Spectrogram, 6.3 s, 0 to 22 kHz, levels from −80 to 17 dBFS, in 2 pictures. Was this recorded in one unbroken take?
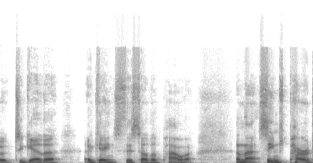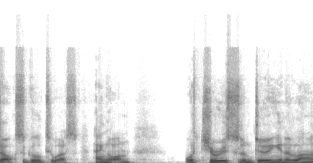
yes; 0 cuts

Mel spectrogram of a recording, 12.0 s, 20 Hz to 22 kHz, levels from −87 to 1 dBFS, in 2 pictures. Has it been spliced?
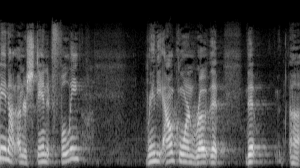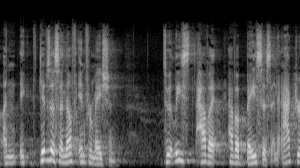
yes; 1 cut; at 5.7 s

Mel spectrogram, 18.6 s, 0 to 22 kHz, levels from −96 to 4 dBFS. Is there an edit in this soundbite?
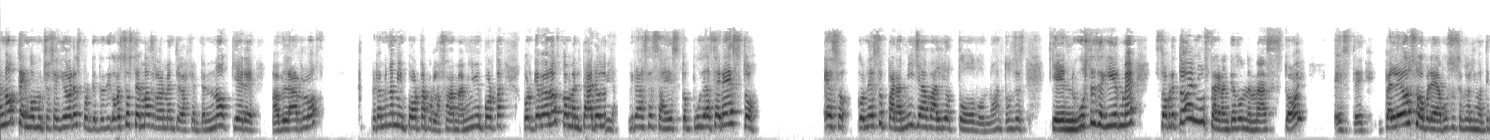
yes; 1 cut; at 7.5 s

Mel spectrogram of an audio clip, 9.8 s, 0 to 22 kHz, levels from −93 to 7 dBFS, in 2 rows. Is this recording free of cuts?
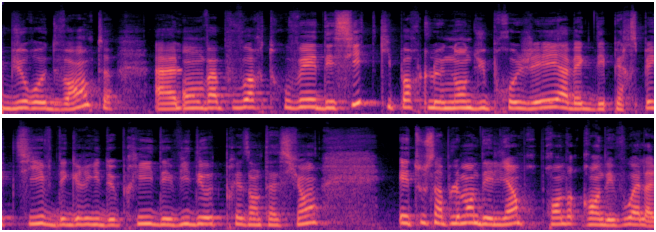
no; 2 cuts; at 1.3 s, 5.3 s

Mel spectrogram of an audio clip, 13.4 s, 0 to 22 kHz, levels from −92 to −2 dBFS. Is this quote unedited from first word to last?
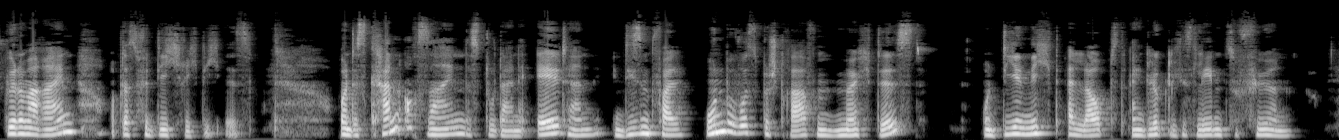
no; 1 cut; at 11.3 s

